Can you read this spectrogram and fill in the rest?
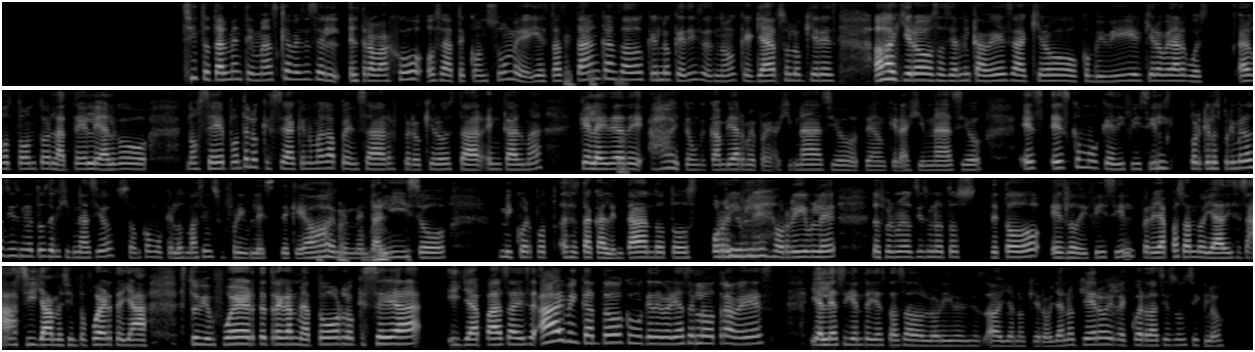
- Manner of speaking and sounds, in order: none
- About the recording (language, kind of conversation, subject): Spanish, advice, ¿Cómo puedo mantener una rutina de ejercicio regular si tengo una vida ocupada y poco tiempo libre?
